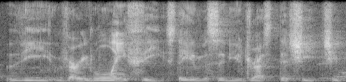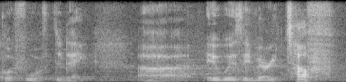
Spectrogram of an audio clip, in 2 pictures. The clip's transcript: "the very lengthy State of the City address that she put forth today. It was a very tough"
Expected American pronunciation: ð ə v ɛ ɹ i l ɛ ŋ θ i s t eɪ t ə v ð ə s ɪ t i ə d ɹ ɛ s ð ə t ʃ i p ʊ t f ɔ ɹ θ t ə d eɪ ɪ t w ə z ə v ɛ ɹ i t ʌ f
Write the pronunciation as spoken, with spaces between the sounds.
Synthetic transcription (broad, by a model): ð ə v ɛ ɹ i l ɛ ŋ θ i s t eɪ t ə v ð ə s ɪ t i ə d ɹ ɛ s ð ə t ʃ i p ʊ t f ɔ ɹ θ t ə d eɪ ɪ t w ə z ə v ɛ ɹ i t ʌ f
